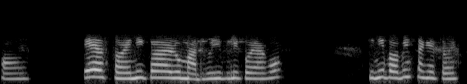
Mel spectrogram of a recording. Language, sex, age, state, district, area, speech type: Assamese, female, 18-30, Assam, Tinsukia, urban, conversation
